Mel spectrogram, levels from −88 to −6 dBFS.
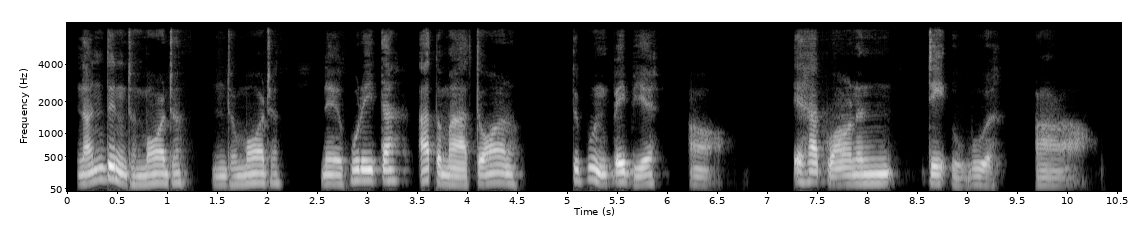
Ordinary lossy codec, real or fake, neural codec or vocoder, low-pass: none; fake; codec, 16 kHz, 1 kbps, X-Codec, WavLM features, trained on Multilingual LibriSpeech; 7.2 kHz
